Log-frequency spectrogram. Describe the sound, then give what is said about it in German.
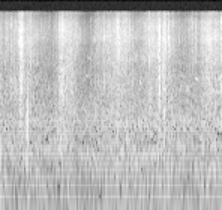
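Soft, steady footsteps swish through grass at an unhurried walking pace as people follow a fox trail through the grass, each step a brief rustling brush, fairly quiet, with no voices. “Und dem laufen wir jetzt einfach mal hinterher, würde ich sagen, und schauen.”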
